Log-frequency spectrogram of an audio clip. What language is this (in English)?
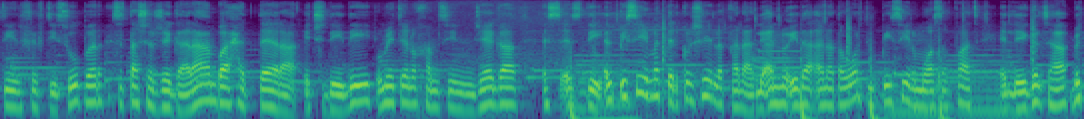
Arabic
